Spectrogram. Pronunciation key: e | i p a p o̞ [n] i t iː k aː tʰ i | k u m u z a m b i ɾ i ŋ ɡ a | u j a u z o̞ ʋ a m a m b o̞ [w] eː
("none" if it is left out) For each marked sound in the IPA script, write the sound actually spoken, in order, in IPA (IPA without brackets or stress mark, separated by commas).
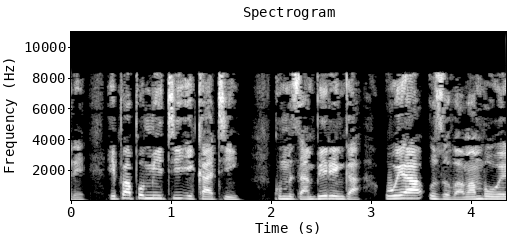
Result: m, w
